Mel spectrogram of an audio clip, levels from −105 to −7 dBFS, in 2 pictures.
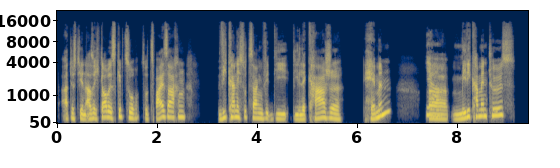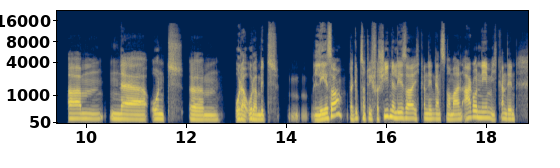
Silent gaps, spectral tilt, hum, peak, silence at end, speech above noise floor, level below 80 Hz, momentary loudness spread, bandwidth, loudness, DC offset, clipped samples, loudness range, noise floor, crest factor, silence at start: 2.95-3.01 s, 6.05-6.09 s, 7.26-7.30 s, 9.17-9.61 s, 10.42-10.46 s, 11.95-12.04 s, 12.77-12.96 s, 13.88-13.94 s; -5 dB/octave; none; -2 dBFS; 0 s; 36 dB; -64 dBFS; 11 LU; 15.5 kHz; -19 LUFS; under 0.1%; under 0.1%; 2 LU; -56 dBFS; 18 dB; 0.1 s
